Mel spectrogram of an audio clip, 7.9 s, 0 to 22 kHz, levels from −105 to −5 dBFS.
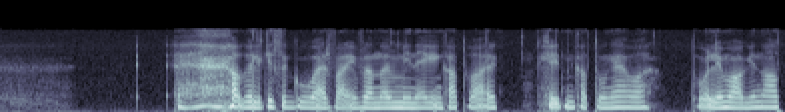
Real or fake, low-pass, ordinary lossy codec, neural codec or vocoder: real; 7.2 kHz; none; none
